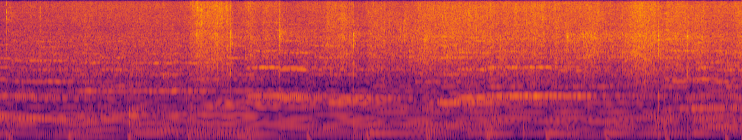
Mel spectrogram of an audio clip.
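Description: Chopped onion, garlic and ginger sizzling in hot oil in a steel wok, the sizzle swelling as a spatula stirs and scrapes the pan. Background music plays throughout.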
